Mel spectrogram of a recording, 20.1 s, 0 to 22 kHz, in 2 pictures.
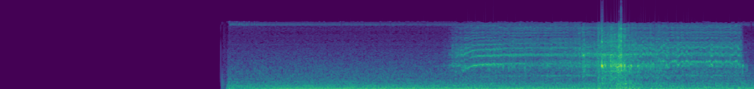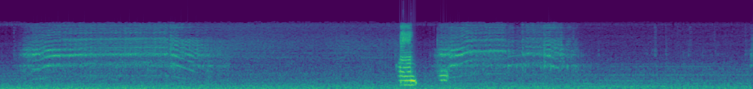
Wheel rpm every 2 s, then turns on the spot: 0, 0, 0, 80, 160, 120, 80, 0, 100, 10.
none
